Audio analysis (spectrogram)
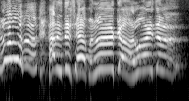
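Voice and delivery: loud, high-pitched mock wail; exaggerated, self-pitying bawling; whining complaint. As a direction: whine like a hammed-up victim. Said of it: "and then whining, complain".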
